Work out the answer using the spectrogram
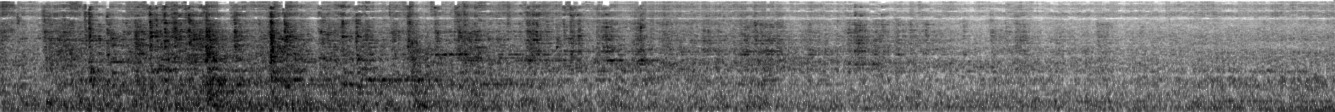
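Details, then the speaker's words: Gleaner combine at auction preview, separator engaged: steady mechanical churn with a faint cyclic wobble about four times a second; a little noisy but all turning as it should, motor pretty quiet; normal separator running. "Little weeble wobbly there on that boy. But, it's all turning like it's supposed to. Motor's pretty quiet."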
